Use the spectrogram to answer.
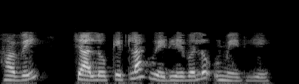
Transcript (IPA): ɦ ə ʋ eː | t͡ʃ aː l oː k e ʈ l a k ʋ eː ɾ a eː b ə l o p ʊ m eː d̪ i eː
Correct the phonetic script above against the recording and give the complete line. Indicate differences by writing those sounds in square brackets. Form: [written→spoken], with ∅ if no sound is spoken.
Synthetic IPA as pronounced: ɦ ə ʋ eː | t͡ʃ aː l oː k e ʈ l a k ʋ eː ɾ [a→i] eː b ə l o [p→ʔ] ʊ m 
